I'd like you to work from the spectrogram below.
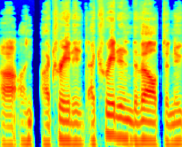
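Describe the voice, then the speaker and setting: On a very clean recording with a silent background, a man with an American accent speaks at a moderate pace with fairly even intonation, the sound dry and close with no echo. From Maryland. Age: 70s. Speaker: retired corporate trainer and substitute teacher. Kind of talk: interview. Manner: halting.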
